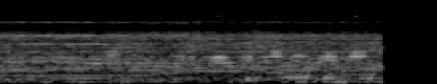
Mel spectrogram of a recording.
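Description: Near silence, with a few faint small ticks in the second half.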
